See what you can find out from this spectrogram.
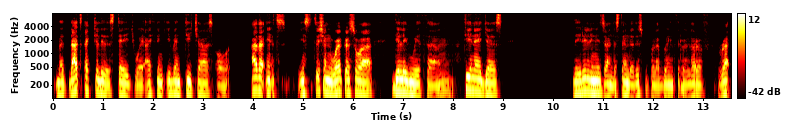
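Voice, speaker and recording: A man speaks in a conversational, explanatory way, as if advising young viewers directly. His mid-pitched voice has a noticeable creak to it. The sound is dry and close, with very little room in it, and he drops in small asides as he goes. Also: normal speed, dry recording. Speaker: speaker giving educational advice to young people. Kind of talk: informal explanatory talk addressed to viewers.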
